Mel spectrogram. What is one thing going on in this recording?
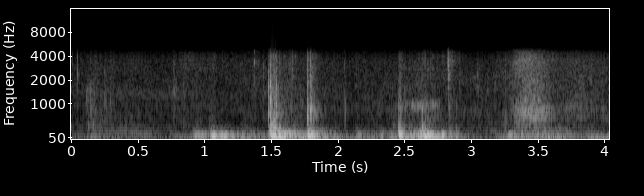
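A chair bumps and scrapes as a man sits down.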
